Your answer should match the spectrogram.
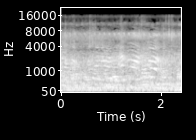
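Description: Several people's voices talking and calling out over one another, with some high-pitched voices rising and falling in the second half.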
